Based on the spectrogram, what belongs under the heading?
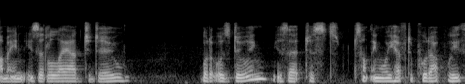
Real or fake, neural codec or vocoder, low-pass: real; none; 7.2 kHz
